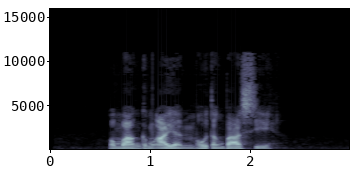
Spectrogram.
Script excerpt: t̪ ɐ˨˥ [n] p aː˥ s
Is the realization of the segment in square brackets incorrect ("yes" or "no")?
yes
